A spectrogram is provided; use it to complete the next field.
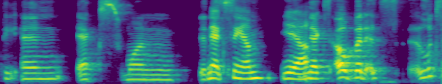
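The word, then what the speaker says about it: NXIVM: Is that how you pronounce that called? The NX1. Nexium.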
